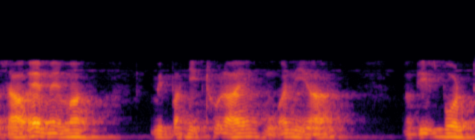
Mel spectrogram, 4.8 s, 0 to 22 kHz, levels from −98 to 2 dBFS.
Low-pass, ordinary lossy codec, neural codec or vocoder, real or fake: 3.6 kHz; none; vocoder, 44.1 kHz, 80 mel bands, Vocos; fake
